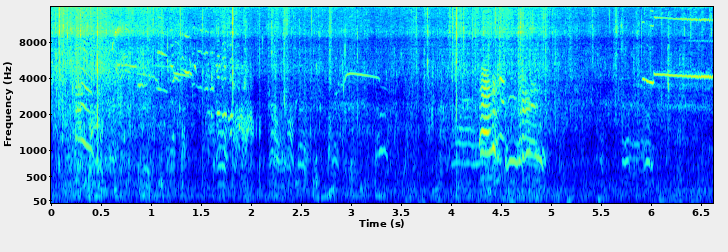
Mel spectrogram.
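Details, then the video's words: Several gulls by the sea give scattered, overlapping nasal yelping calls, with one louder squawk near the end, over a steady rush of sea and surf. "Sounds of Seagulls Seagulls and Sea"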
